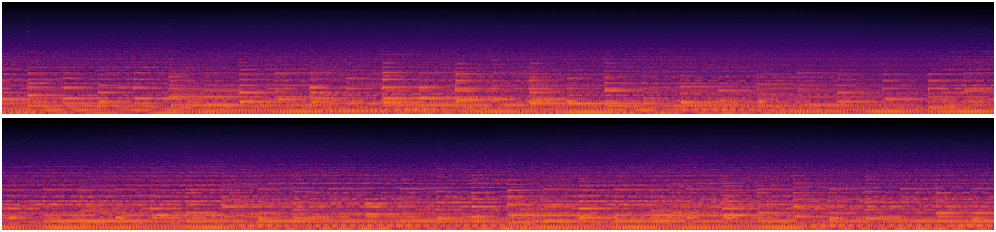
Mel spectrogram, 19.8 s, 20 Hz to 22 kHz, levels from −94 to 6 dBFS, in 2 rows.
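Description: From start to finish a mains buzz sits under the sound. It is steady and raspy, not a smooth hum. The spacing of its harmonics fits a 60 Hz supply. Sharp switching spikes, from something like a dimmer, a rectifier or a missing shield, leak into the signal twice per mains cycle. That builds harmonics of 60 Hz stretching up to several kHz. The buzz is loud, roughly 10 dB below the sound itself.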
